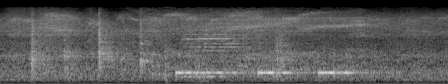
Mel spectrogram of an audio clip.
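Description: Kyosho Mini-Z 1:28-scale electric RC cars racing, their motors whining in rising and falling sweeps over tyre hiss, with a sharp click about a second in. In the second half a steady tone sounds three times.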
